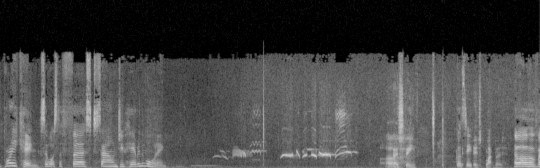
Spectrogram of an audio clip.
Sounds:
speech, outside, rural or natural

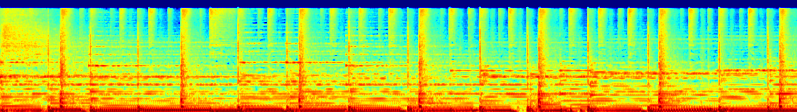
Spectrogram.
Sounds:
music

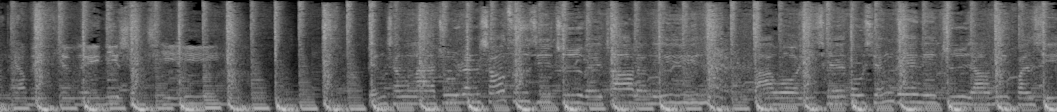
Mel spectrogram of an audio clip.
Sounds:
music

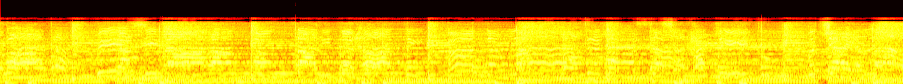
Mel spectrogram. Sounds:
music, pop music

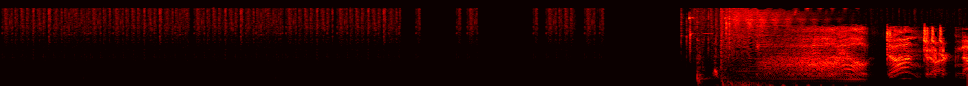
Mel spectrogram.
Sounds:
ratchet, mechanisms, gears

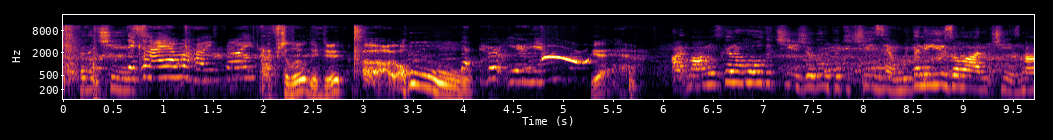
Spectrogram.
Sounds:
speech, inside a small room

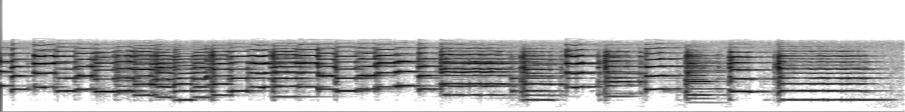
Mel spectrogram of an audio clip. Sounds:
musical instrument, music, violin

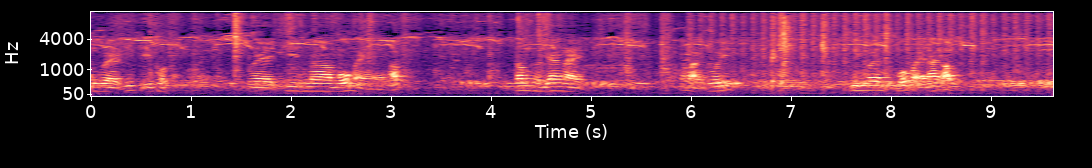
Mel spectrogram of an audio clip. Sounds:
bird, speech, dove, inside a small room

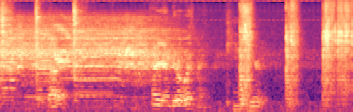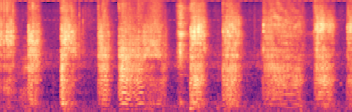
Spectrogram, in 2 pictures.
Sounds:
music, speech, fart, guitar, people farting

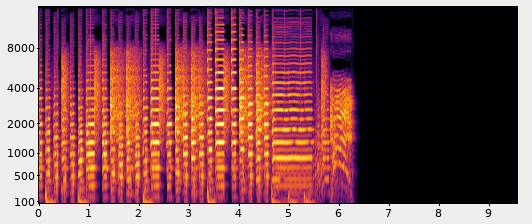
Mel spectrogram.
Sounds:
music, soundtrack music, video game music

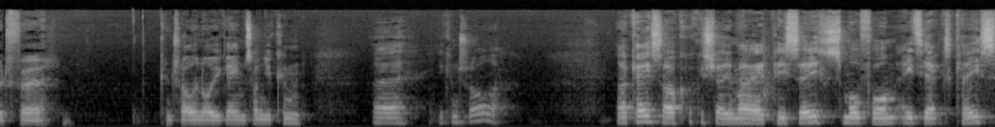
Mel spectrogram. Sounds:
speech

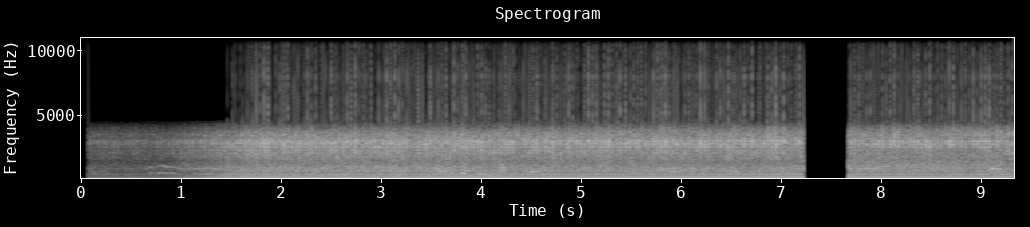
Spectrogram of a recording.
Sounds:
speech, vehicle

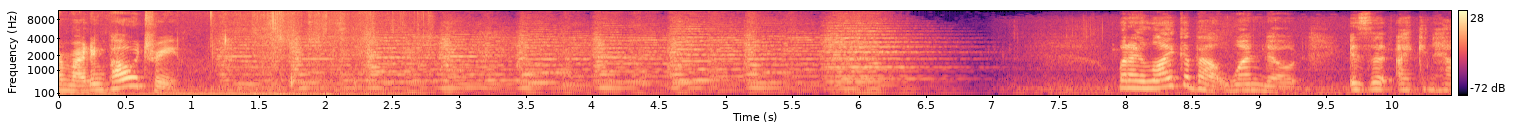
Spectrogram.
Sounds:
speech, music

